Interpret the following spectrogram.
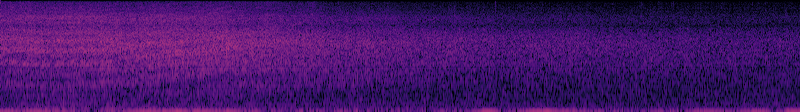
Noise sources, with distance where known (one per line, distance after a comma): engine of unclear size, near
